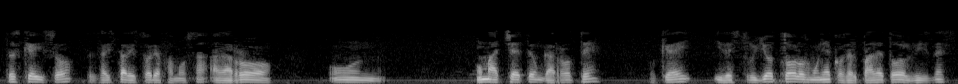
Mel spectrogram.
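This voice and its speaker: A man with a Mexican accent, a rabbi teaching a Torah class in a lively storytelling way. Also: fairly low pitch, moderate pace, breathy edge. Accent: Mexican Spanish. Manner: lively, acts out dialogue. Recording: dull lo-fi recording.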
